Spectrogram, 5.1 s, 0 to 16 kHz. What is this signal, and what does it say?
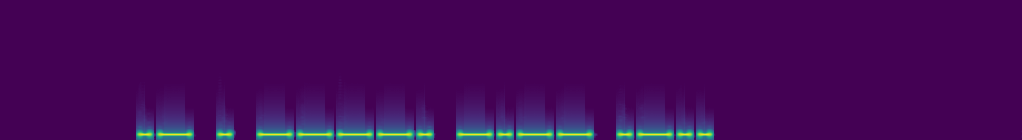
Morse code, heard as a keyed tone, about 24 wpm, 700 Hz. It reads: AE9YL
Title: Speed Racing - USA 2x2 Call Signs 20wpm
